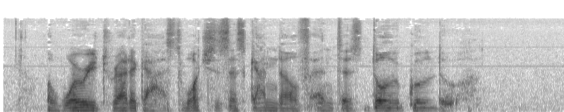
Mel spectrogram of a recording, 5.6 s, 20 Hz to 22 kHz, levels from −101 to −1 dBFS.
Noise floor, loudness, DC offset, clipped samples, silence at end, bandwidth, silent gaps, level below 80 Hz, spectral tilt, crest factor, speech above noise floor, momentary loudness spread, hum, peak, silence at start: -60 dBFS; -31 LUFS; under 0.1%; under 0.1%; 0.85 s; 11.5 kHz; none; -50 dBFS; -4 dB/octave; 22 dB; 29 dB; 13 LU; none; -10 dBFS; 0.2 s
